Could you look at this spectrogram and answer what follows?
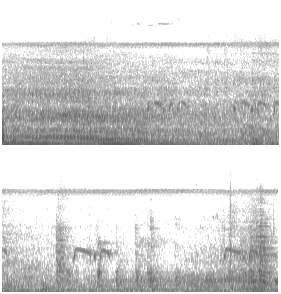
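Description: Outdoor ambience: a few short bird calls and a steady high insect drone. A low engine-like hum falls in pitch and fades during the first two seconds.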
